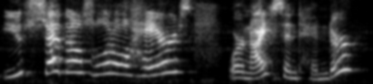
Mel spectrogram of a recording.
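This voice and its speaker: A woman's voice: very high-pitched, slow pace, voice pushed up, heavily acted. A woman doing a yipping, hungry cartoonish coyote. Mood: eager. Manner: yips excitedly between words. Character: hungry wily male coyote, easily confused.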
